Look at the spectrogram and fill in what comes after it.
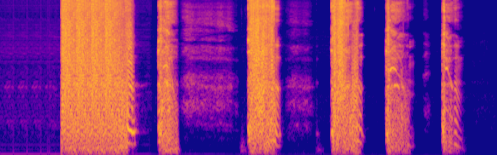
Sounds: Cough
